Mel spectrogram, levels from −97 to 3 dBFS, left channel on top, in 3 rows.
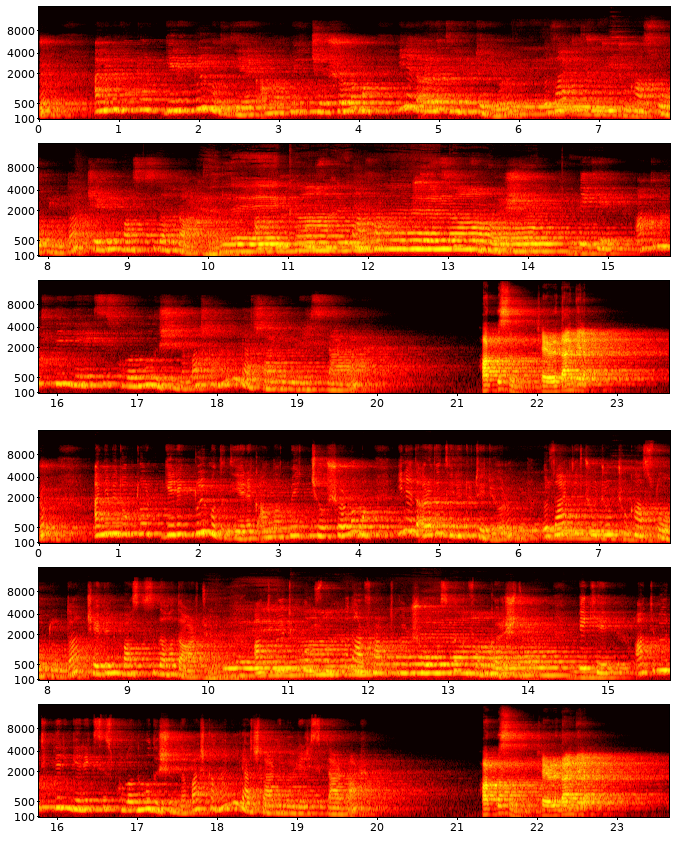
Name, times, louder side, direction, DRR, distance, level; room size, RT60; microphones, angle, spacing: voice 1, 0.0-5.9 6.3-15.0 15.3-19.9, right 2 dB, 85° right, 1 dB, 0.7 m, -33 dB
sound 1, 5.9-7.7 9.9-15.0, left 3 dB, 80° left, 0.6 m, -31 dB
voice 2, 21.3-21.8 22.1-22.6, left 2 dB, 15° left, 1 dB, 0.5 m, -24 dB
6.5 x 5.9 x 3.4 m, 2.5 s
head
